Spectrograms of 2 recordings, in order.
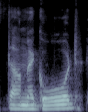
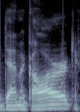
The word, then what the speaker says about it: Dammegard: No, because the way it's pronounced really is Dammegard.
